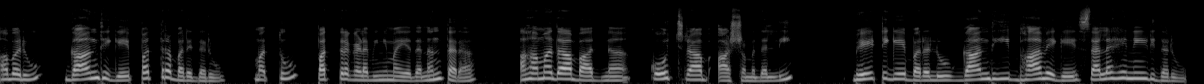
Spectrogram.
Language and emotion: Kannada, neutral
